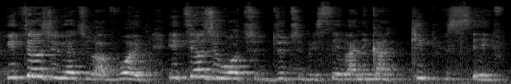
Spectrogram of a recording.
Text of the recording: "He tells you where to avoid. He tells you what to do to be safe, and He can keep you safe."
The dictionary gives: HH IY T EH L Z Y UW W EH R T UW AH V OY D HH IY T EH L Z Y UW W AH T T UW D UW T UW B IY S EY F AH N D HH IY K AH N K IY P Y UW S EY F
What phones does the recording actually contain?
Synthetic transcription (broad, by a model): HH IY T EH L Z Y UW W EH T UW AH V OY D HH IY T EH L Z Y UW W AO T T UW D UW T UW B IY S EY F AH N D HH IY K AH N K IY P Y UW S EY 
